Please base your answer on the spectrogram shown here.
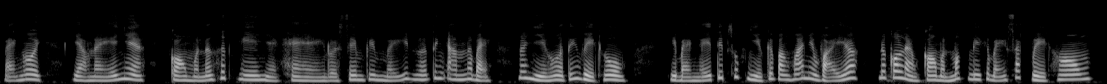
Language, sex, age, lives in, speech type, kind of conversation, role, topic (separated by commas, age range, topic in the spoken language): Vietnamese, female, 25-29, Vietnam, read, expert-assistant, asker, Khi văn hóa các nước giao thoa, liệu chúng ta có đánh mất bản sắc riêng không?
